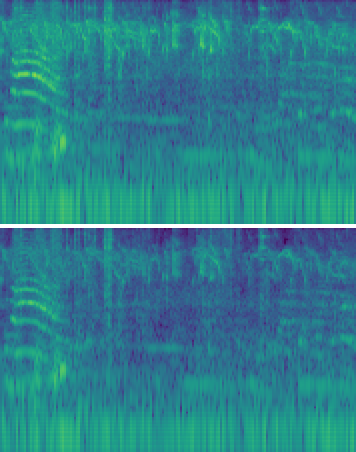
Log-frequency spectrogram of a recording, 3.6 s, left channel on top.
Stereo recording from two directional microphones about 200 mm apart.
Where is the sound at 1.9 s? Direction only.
45° right (ahead or behind).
